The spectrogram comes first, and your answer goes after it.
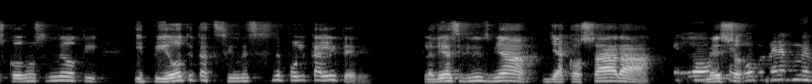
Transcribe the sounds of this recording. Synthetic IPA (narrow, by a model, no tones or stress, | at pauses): sko̞zmo̞sine̞o̞t̪iː | pio̞t̪it̪ɐt̪i̥sinðe̞si̥sine̞po̞likɐlit̪e̞̰ɾḭ | ðilɐðiɐnsiŋɡɾinizmɲɐðʝɐko̞sɐɾɐ | me̞soenume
